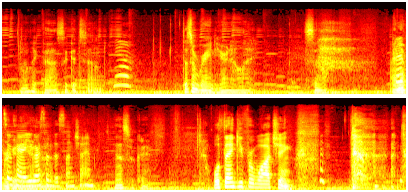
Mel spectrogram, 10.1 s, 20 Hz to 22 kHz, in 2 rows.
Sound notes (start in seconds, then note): 3.8 sighs; 9.4 laughs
